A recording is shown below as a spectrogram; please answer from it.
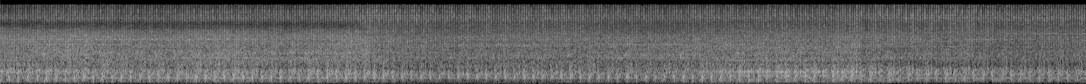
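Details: BMW E38 with M62 V8 petrol engine idles with a steady, sharp knock repeating about three to four times a second.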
